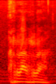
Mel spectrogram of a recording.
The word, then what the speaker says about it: rara: Pues bueno, es que la R en creol y en francés, sí, suena así, porque es la manera como se pronuncia el gagá en Haití.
